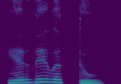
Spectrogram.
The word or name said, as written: ಎರ್ದೆವತ್ತು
